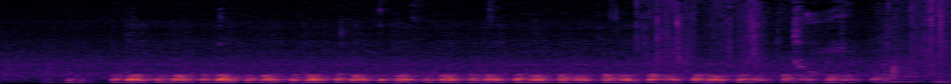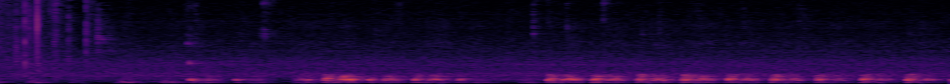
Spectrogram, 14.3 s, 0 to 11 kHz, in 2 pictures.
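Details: Rapid, regular whooshing pulses at about 176 a minute, a normal fetal heartbeat on ultrasound in early pregnancy, fetus still ball-shaped with head just forming.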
